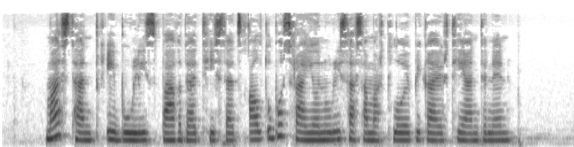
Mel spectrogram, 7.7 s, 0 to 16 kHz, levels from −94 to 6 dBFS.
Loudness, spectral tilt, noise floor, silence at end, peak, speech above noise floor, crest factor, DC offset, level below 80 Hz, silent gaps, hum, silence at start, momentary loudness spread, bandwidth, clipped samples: -22 LUFS; -3 dB/octave; -65 dBFS; 0.7 s; 0 dBFS; 41 dB; 24 dB; under 0.1%; -64 dBFS; none; none; 0.6 s; 12 LU; 12 kHz; under 0.1%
